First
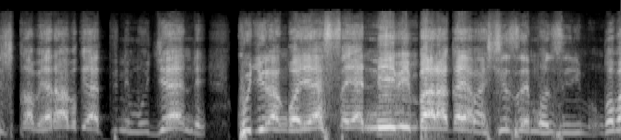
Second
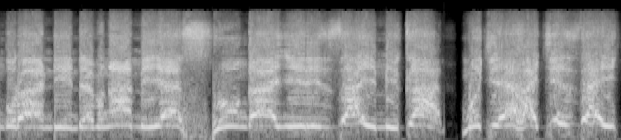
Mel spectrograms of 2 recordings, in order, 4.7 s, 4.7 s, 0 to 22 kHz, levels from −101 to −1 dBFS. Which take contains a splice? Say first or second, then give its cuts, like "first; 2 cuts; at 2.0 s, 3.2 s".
second; 2 cuts; at 1.5 s, 3.4 s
